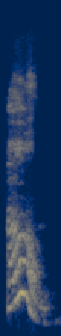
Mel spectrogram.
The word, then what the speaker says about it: Om: A-U-M is how it is spelled. And the A is barely present, but it is our root chakra. And then it goes right into the U, which is the sound of the O in home.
